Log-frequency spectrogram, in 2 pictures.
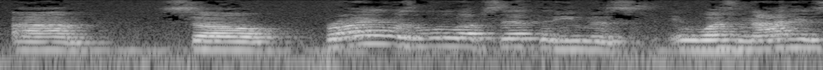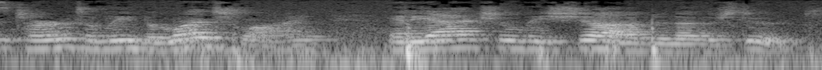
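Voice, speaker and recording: A person playing a polite schoolteacher on a call to a parent, speaking in a measured, hesitant and diplomatic way with frequent pauses. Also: mid-range voice, close to an everyday voice. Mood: polite, careful. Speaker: teacher. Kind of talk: role-played phone call demonstration. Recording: echoey room, distant mic, faint noise.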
